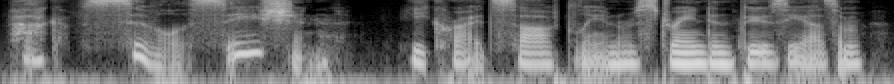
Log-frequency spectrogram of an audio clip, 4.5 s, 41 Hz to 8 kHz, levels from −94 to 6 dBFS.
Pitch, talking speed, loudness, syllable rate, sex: 165 Hz, 120 wpm, -19 LUFS, 4.4 syllables/s, female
